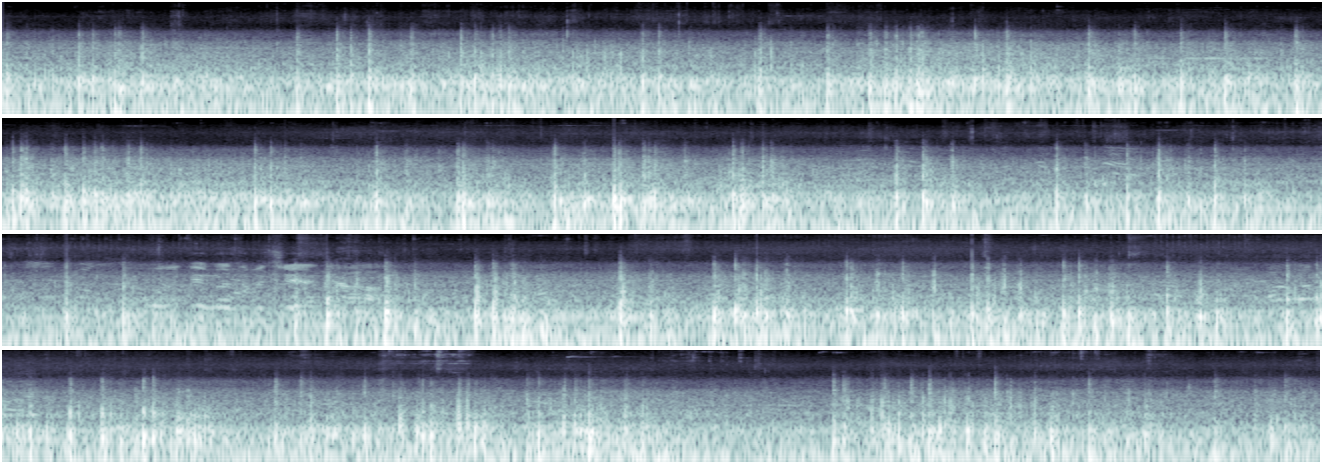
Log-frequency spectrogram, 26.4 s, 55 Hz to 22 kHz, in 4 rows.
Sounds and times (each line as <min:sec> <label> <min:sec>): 0:00.0 Fireworks sound 0:26.3
0:00.4 Traffic Sound 0:26.3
